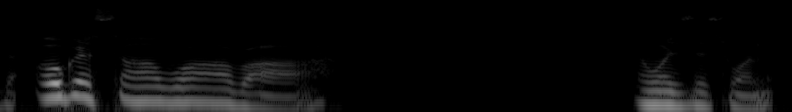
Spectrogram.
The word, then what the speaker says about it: Ogasawara: I can't even pronounce that. Ogasawara.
